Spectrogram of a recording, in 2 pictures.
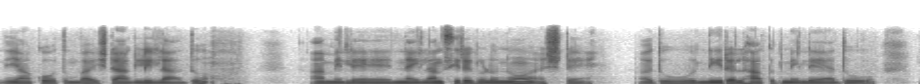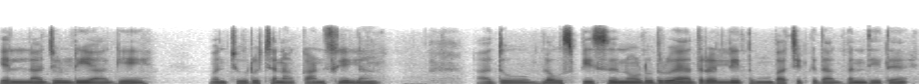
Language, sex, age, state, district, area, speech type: Kannada, female, 60+, Karnataka, Bangalore Urban, rural, spontaneous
